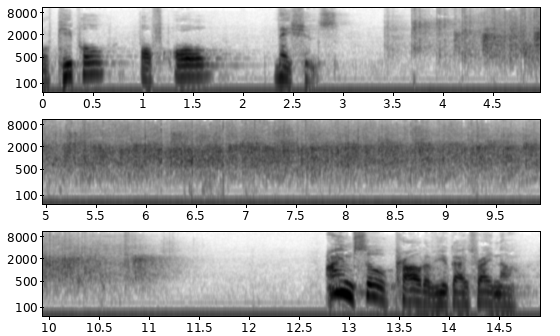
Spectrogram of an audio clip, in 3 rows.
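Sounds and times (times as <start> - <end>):
speech: 0.0 - 3.0, 12.9 - 14.8
congregation clapping hands in applause: 3.4 - 11.6.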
